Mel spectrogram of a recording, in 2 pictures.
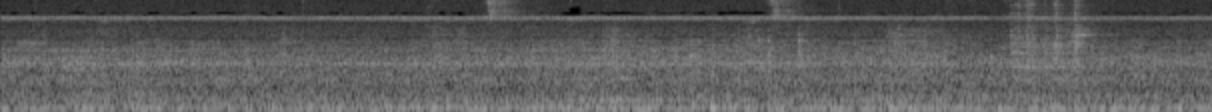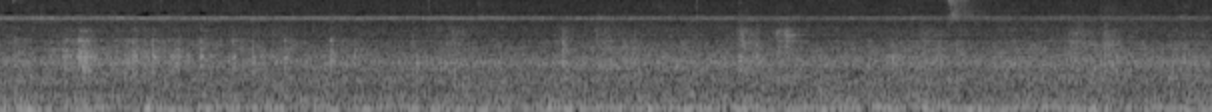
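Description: Indian Railways ICF passenger coaches rolling past close by: a steady low rumble of wheels on rail, with a few faint clicks.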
